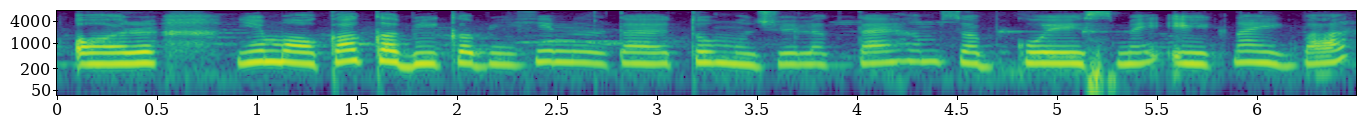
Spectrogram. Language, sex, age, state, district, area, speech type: Urdu, female, 18-30, Uttar Pradesh, Ghaziabad, rural, spontaneous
